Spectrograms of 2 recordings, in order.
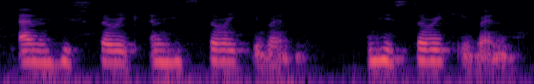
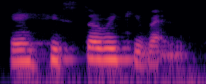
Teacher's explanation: In American English, a historic event, the H is pronounced, while in British English, an historic event. Now notice the H is softer or silent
